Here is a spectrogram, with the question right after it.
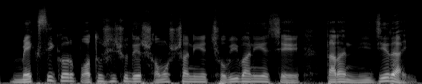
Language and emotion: Bengali, neutral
